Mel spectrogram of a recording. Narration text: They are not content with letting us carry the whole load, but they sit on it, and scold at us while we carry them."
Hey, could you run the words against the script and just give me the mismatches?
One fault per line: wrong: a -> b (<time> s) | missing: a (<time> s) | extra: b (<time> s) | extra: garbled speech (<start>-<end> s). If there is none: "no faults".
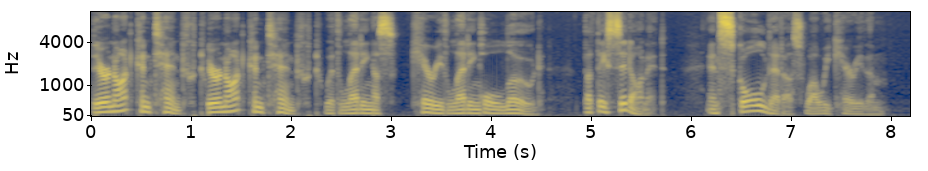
extra: are not content (1.2 s)
wrong: the -> letting (3.6 s)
